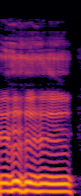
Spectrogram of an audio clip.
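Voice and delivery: loud, high mock laughter; imitated kid's laugh. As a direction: mimic the kid cackling on camera. Imitating the kid on the video.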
